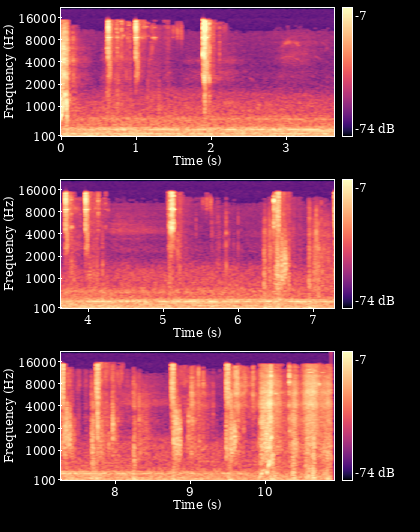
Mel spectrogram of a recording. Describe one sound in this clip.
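Soft interface clicks tick one after another.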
